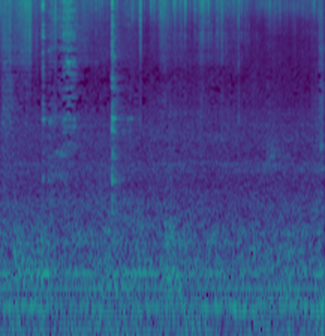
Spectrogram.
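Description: Bread omelette sizzling on a flat black griddle while a metal spatula scrapes the pan and folds the egg over the bread, with a few short scrapes about half a second and a second and a half in.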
